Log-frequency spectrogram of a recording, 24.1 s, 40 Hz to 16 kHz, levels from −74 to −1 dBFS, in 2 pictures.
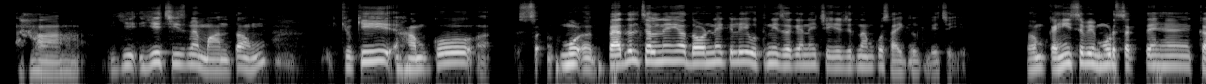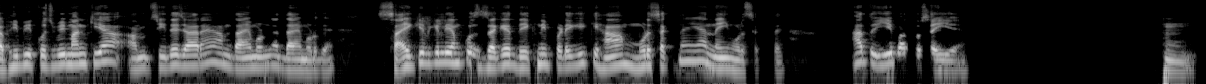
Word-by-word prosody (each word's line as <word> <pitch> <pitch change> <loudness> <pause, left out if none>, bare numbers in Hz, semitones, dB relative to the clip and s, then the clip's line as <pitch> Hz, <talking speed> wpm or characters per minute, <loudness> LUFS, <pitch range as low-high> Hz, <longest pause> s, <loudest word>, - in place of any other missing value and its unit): हाँ, 100 -3 -4
हाँ। 100 -2 -15 0.2
ये 150 +6 -5
ये 160 +8 +1
चीज़ 175 -3 -4
मैं 165 - +1
मानता 115 -1 -1
हूँ 135 +7 -3 0.8
क्योंकि 200 +9 +3
हमको 130 +6 0 0.2
अ, - - -9 0.3
स - - -6 0.3
मु 175 +2 +5 0.3
पैदल 180 +8 +8
चलने 205 +1 +4
या 210 -1 +5
दौड़ने 185 +1 +4
के 195 - -4
लिए 200 +1 +2
उतनी 180 -1 0
जगह 160 0 0
नहीं 165 0 -5
चाहिए 140 -3 -4
जितना 145 +1 -5
हमको 145 +1 -5
साइकिल 105 -4 -6
के - - -22
लिए 95 - -11
चाहिए। - - -16 0.6
तो - - -6
हम 135 +2 0
कहीं 145 +7 +5
से 175 +2 +1
भी 180 -1 +4
मुड़ 160 +1 +3
सकते 160 +1 -2
हैं, 155 -1 -2
कभी 150 +2 +2
भी 170 +1 0
कुछ 155 -2 -4
भी 165 +2 +2
मन 170 +1 +2
किया, 205 +2 +1 0.2
हम 130 +2 -3
सीधे 155 +3 0
जा 155 0 +4
रहे 165 +4 -3
हैं, 200 - -5
हम 170 -4 -5
दाएँ 135 -1 +1
मुड़ना, 145 +2 -2
दाएँ 120 -4 0
मुड़ 110 -2 -4
गए 115 - -10
हैं। - - -17 0.4
साइकिल 180 +5 +1
के 190 - +1
लिए 190 0 +4
हमको 185 0 -1
जगह 145 +4 +4
देखनी 140 +5 -2
पड़ेगी 150 +4 -2
कि 175 -2 -5
हाँ, 140 +2 +2
हम 165 - -3
मुड़ 150 +2 +1
सकते 150 +5 -5
हैं 215 - -4
या 215 - -2
नहीं 135 -6 +1
मुड़ 115 -3 -4
सकते - - -16
हैं। - - -23 0.7
हाँ, 190 +1 +1
तो 180 - -2
ये 165 +3 +1
बात 180 -1 +1
तो 155 - -5
सही 115 -5 -2
है। 105 -1 -11 2.0
हुँ। 105 -4 -7
155 Hz, 200 wpm, -24 LUFS, 135-180 Hz, 2.0 s, पैदल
